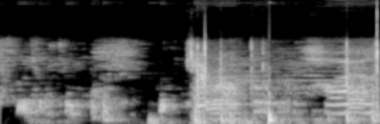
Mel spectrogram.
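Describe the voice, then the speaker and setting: A woman's voice with music in the background. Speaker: vlogger, new mother. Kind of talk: casual vlog.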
